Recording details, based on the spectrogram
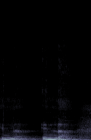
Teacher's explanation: TH después de N. A veces lo vas a escuchar como un TH sonora muy sutil, in the. A veces va a sonar como una D o una R suave y a veces nada.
